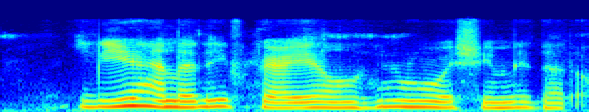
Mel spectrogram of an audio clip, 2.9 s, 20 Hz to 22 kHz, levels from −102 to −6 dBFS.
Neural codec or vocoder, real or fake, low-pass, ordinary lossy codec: codec, 24 kHz, 0.9 kbps, WavTokenizer, small release; fake; 10.8 kHz; Opus, 64 kbps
